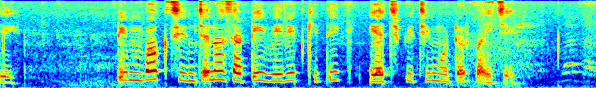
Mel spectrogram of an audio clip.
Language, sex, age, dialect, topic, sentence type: Marathi, female, 25-30, Varhadi, agriculture, question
